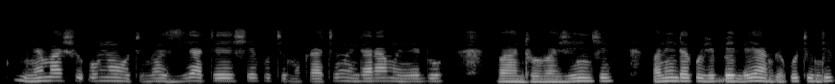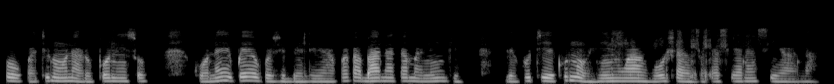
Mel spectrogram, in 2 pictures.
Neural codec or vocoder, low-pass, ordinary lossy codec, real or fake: none; 5.4 kHz; Opus, 64 kbps; real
